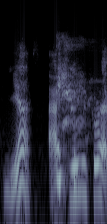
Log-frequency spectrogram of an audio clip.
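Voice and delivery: high, put-on smug agreement. Comedian taunting the held-back bro, smug high voice. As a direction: cheerfully rub it in. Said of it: "I was like".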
